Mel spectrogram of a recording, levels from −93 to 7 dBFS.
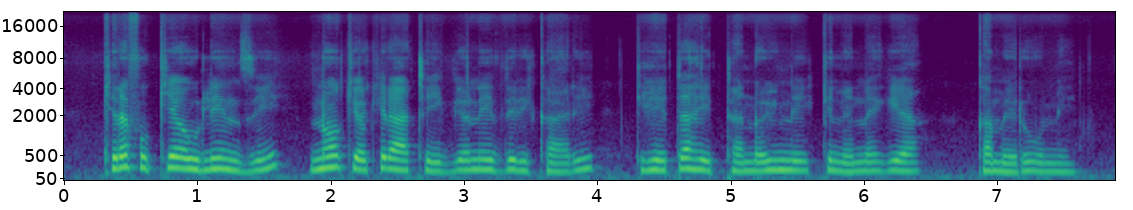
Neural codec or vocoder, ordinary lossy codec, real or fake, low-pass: codec, 44.1 kHz, 7.8 kbps, DAC; none; fake; none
